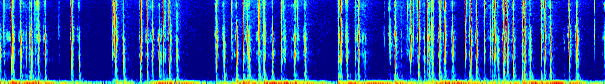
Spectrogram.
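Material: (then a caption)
Acrylic plastic. A compact transparent acrylic mechanical keyboard, with clear plastic keycaps and a clear case, is typed on with long nails and fingertips. Quick bursts of sharp, bright clacking keystrokes with a low thump underneath are separated by short pauses. Each stroke cuts off almost instantly.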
